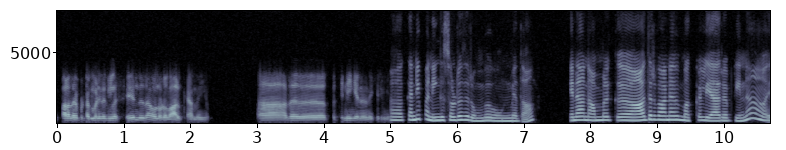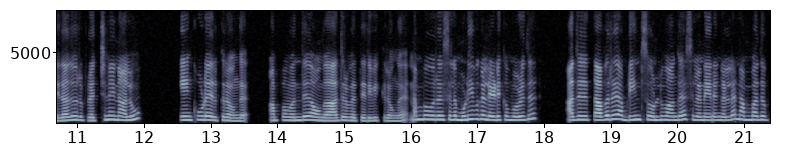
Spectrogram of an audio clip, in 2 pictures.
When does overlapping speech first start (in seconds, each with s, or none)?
none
